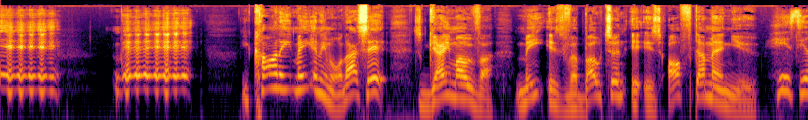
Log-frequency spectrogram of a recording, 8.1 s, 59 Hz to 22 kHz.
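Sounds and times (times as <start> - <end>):
speech: 0.0 - 0.4, 2.7 - 8.0
sheep bleating with loud wavering cries: 1.2 - 2.0.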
